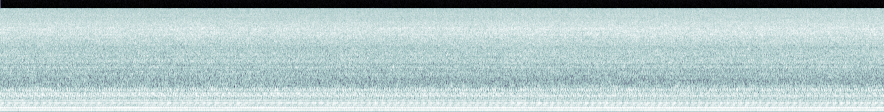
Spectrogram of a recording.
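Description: A small propeller plane's engine drones loudly and steadily.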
